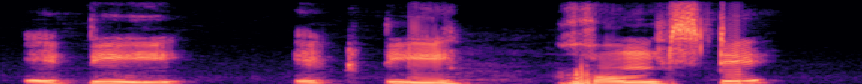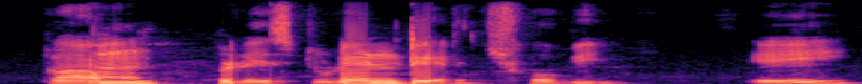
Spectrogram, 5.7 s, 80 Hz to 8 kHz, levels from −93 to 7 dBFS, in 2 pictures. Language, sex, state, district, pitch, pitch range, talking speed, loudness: Bengali, male, West Bengal, Jalpaiguri, 160 Hz, 140-180 Hz, 95 wpm, -15 LUFS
